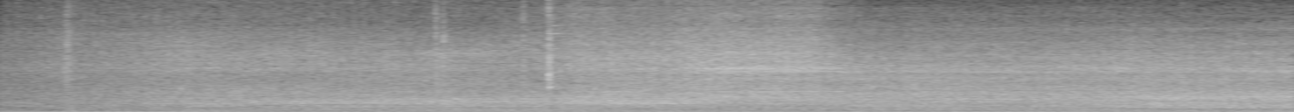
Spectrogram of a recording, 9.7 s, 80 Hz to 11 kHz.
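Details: Toyota with about 290,000 miles after fitting a replacement OEM part: deep, even engine drone holding a steady beat with no knocks, ticks or squeals over faint traffic; runs clean and healthy.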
